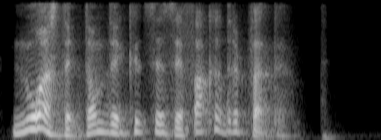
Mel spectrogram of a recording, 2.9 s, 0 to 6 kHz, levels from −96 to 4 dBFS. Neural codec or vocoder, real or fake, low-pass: codec, 16 kHz in and 24 kHz out, 0.9 kbps, LongCat-Audio-Codec, four codebook decoder; fake; 5.4 kHz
